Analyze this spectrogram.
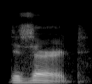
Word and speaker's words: dessert: sounds stressed syllables again you might convey the wrong message if you don't know which one to stress for example here you have personal and this one here is personnel see decade decayed desert dessert so you gotta be really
